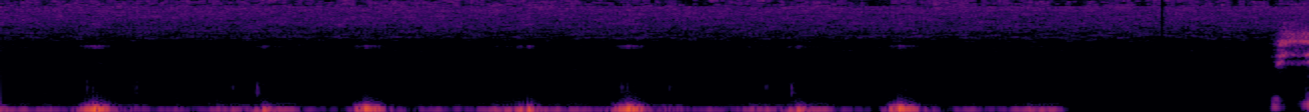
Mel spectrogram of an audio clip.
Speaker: прослушайте ослабление первого тона на верхушке сердца у больного с обширным инфарктом миокарда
